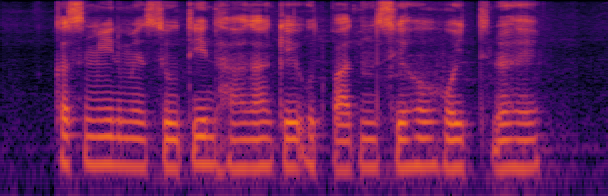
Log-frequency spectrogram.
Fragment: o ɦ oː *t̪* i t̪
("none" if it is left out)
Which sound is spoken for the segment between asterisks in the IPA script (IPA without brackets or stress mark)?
none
